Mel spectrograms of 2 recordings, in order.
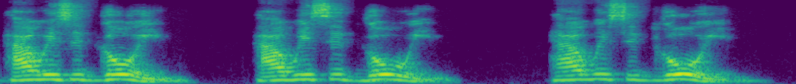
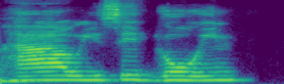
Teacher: is it is it is it como una sola frase no no separadas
